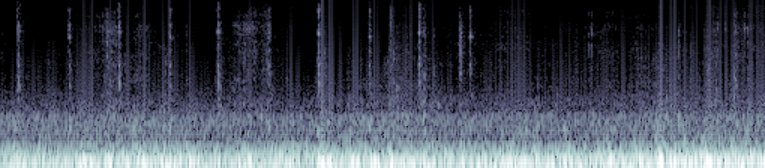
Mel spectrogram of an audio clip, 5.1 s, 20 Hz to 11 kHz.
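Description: Mercedes-Benz W221 S550 rolling over a bumpy, heavily patched road, a steady low cabin rumble punctuated by repeated sharp thumps and clunks from the suspension as it hits the patches.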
